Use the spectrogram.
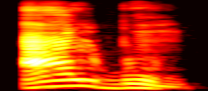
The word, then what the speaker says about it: álbum: Otro ejemplo, álbum, son dos sílabas, al y luego boom. Entonces, boom es la última, al es la penúltima, y estamos viendo que en al, la letra A es la que lleva el acento, por lo tanto, también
